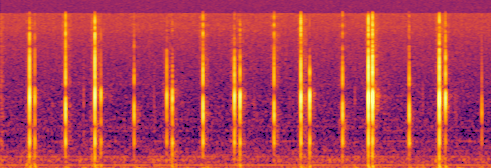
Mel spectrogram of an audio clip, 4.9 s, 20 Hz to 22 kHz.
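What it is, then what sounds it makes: Hardcover book tapped with nails. Long nails tap and scratch quickly across the cover of a solid, ornate embossed hardcover book held up close. About fifteen short, dry clicks with a bright peak near 1.9 kHz sound over a faint low hum, and each dies away almost at once.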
